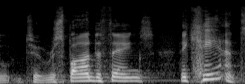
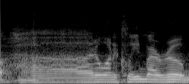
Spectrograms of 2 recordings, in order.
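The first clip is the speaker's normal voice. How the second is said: lower, reluctant whine; whiny kid; 6 semitones lower, 4 dB quieter than usual. Retold or imitated. Kid whining to parent about cleaning room, reluctant. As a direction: drag it out like a sulky kid. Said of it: "And you go".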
